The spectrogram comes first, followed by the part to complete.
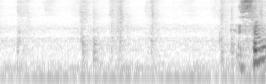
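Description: A deck of oracle cards being shuffled by hand, a soft run of light, irregular card flicks and riffles.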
